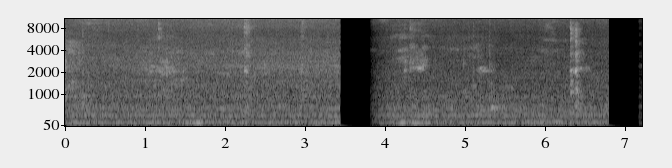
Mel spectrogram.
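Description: Potatoes and cauliflower fry together in one kadai, giving a steady close sizzle and hiss with occasional stirring scrapes, broken by two short silent gaps.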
